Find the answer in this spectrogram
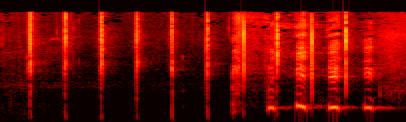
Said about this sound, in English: So, you get a little golf clap.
